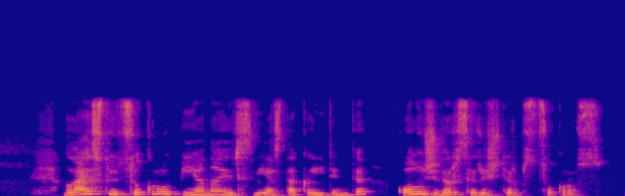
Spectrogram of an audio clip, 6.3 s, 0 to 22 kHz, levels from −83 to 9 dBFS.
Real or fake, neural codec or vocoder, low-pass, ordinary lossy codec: fake; vocoder, 48 kHz, 128 mel bands, Vocos; 10.8 kHz; AAC, 64 kbps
